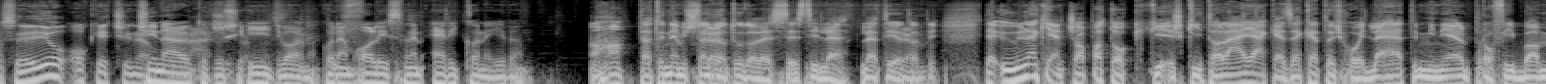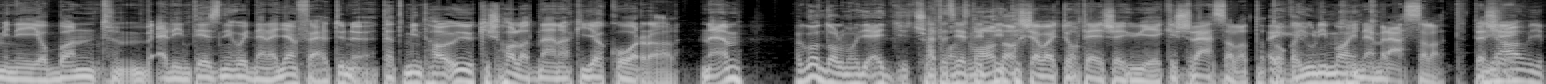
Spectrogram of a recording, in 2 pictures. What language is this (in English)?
Hungarian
